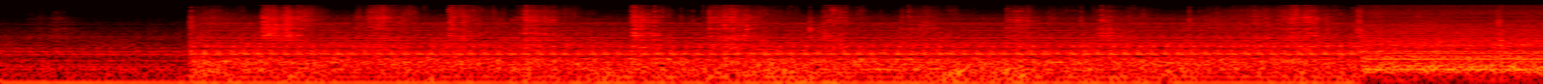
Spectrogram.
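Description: Mini excavator's engine idling steadily, with the repeated scrape of a rake dragged through loose gravel, a stroke about every two-thirds of a second. The sound changes abruptly a little over a second in and again near the end.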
